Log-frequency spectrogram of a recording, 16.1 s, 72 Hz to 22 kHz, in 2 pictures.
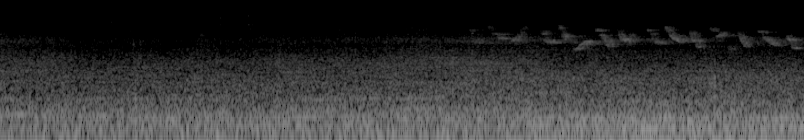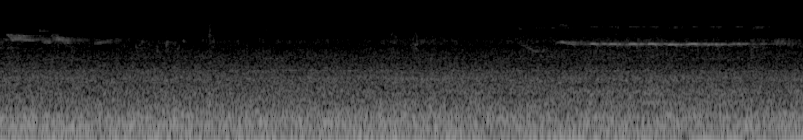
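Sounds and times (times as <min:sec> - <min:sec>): low outdoor ambient rumble: 0:00.0 - 0:16.0.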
